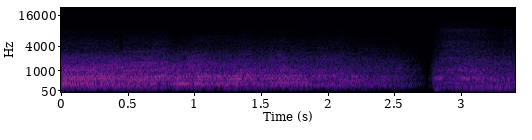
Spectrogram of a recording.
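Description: Motorcycle engines roar loudly and continuously on the starting grid at Jerez in MotoGP 20, a dense sustained drone that cuts out abruptly near the end before revving back up.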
